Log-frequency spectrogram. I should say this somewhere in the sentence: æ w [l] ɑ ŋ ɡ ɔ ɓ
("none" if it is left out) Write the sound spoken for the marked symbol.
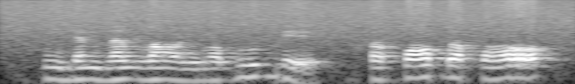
l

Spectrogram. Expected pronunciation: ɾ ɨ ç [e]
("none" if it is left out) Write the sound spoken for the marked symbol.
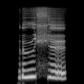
e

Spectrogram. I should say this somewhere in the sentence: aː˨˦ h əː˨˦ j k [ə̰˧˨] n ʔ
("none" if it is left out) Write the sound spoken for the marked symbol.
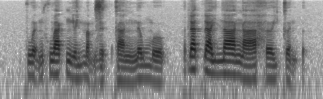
ə̰˧˨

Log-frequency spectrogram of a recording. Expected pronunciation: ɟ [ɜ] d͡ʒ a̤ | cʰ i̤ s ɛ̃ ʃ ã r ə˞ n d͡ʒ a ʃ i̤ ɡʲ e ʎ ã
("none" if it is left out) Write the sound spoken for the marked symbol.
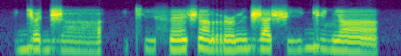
ɜ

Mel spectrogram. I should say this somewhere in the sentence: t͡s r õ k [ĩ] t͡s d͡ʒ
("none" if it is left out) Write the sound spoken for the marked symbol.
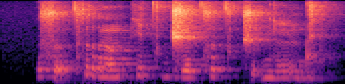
i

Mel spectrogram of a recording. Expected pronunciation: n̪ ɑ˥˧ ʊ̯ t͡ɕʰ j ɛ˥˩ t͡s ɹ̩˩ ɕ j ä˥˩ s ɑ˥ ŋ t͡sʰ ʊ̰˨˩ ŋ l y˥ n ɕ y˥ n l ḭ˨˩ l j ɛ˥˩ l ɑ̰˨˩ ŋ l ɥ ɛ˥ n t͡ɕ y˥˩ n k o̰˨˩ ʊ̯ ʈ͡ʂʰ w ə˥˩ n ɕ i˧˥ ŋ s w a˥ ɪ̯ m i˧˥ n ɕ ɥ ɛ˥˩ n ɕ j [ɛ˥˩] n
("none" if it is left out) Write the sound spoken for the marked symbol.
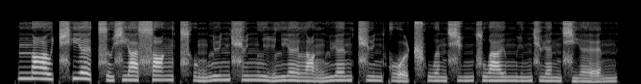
ɛ̰˨˩˦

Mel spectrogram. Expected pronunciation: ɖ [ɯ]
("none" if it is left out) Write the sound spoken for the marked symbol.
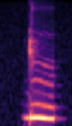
ɯ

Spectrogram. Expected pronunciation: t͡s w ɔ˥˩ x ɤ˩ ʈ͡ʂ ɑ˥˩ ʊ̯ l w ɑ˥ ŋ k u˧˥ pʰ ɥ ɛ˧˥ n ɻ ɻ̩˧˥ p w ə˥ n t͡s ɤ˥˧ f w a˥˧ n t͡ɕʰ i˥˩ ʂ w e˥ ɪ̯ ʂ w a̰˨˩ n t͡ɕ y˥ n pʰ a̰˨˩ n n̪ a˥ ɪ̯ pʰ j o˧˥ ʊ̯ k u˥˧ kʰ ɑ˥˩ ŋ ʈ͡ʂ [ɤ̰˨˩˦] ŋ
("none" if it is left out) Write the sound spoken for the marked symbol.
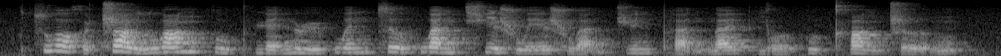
ɤ̰˨˩˦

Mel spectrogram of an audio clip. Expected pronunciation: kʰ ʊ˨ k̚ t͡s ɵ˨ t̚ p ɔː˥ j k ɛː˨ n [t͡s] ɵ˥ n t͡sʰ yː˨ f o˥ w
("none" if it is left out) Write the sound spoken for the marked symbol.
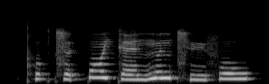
n̪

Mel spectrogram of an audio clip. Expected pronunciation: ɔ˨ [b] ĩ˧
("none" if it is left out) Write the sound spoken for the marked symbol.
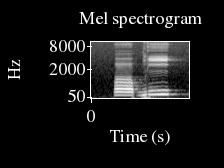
b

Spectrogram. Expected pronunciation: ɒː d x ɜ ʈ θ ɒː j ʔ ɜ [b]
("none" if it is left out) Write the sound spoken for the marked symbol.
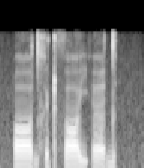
d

